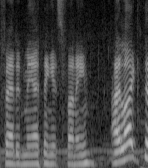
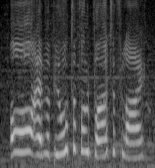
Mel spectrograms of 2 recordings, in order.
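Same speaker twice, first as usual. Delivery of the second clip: very high-pitched voice with German accent; 11 semitones higher, 3 dB louder than usual. Talking about the German word for butterfly, in A Bug's Life caterpillar accent. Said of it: "I think I'm doing the accent of the caterpillar from A Bug's Life".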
